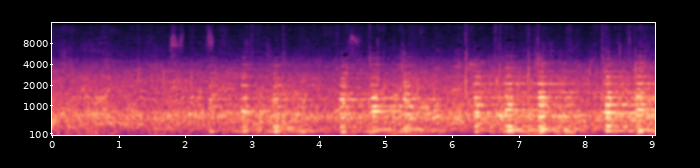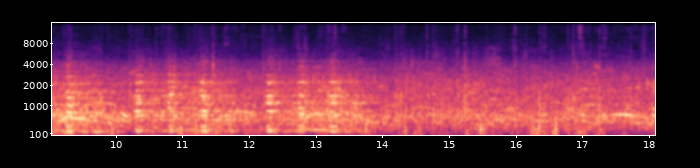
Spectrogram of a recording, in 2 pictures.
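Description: Ballpark crowd murmur with nearby fans talking, and music from the stadium sound system playing from about two seconds in until about fourteen seconds.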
